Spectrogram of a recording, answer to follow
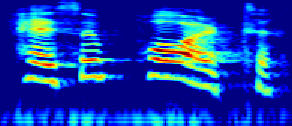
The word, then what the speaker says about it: passport: Passport. 좋아요. 여러분, 이 발음할 때 passport의 P는 P 발음이에요.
